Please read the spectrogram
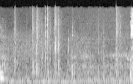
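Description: Clear plastic packaging crackling in short, irregular clicks as a wrapped figurine is handled.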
